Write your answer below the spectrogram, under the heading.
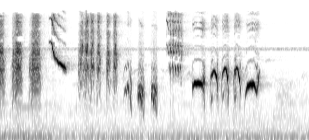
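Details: Long-drawn song from a male white-rumped shama used as a lure bird. Buzzy rasping bursts alternate with a sharply falling whistle, then quick low warbles and a tight series of rising-falling whistled loops. A thin constant whine sits underneath.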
